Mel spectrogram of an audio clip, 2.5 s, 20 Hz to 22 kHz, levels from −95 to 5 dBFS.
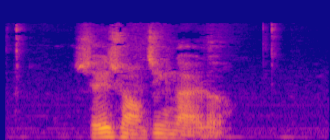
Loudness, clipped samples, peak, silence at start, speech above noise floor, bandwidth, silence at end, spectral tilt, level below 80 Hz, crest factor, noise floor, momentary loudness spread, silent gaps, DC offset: -23 LUFS; under 0.1%; -4 dBFS; 0.1 s; 28 dB; 11.5 kHz; 0.4 s; -4.5 dB/octave; -60 dBFS; 22 dB; -51 dBFS; 20 LU; none; under 0.1%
